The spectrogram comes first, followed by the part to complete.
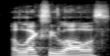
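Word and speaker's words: Alexi Lalas: Alexi Lawless.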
